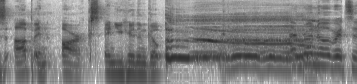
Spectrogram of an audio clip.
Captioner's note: gasps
